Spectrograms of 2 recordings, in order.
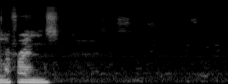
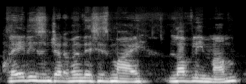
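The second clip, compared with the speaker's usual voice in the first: louder showman introduction; mock announcer; 3 semitones higher, 8 dB louder than usual. Host introduces his mum to viewers, mock announcer voice. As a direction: present her like a stage act.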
